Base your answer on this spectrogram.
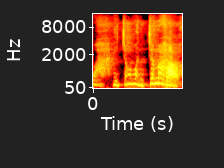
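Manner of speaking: mock enthusiasm. Retelling what a woman said to the speaker, imitating enthusiastic praise. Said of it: "And just so enthusiastic".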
